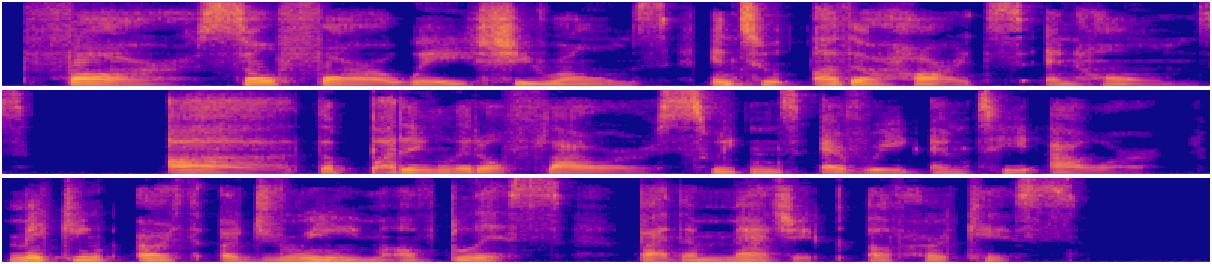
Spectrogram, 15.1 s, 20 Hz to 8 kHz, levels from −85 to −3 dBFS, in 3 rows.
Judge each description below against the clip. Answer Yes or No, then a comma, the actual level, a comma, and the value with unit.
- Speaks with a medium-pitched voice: Yes, medium, 175 Hz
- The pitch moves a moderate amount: No, wide, 6.1 semitones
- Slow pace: Yes, slow, 125 wpm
